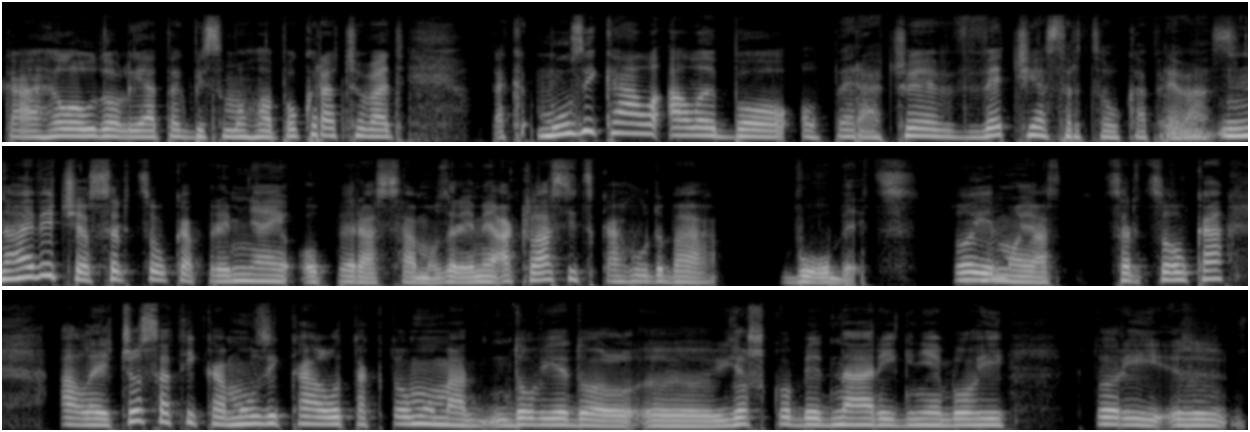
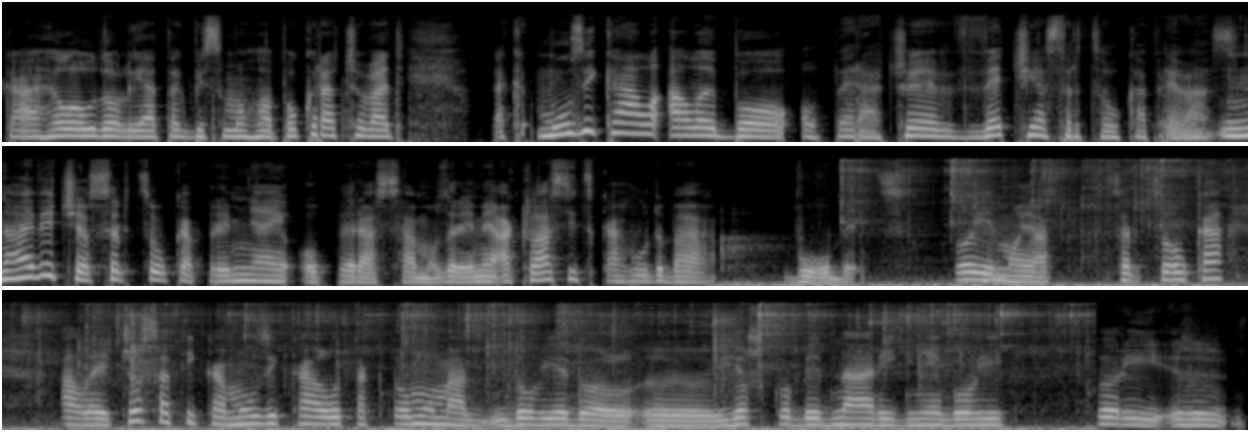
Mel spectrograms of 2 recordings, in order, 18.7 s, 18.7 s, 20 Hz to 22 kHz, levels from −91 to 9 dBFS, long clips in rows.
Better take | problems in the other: first | jangling keys; noticeable; from 10 to 18 s; peak 7 dB below the speech

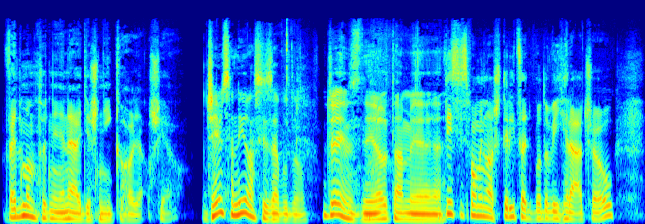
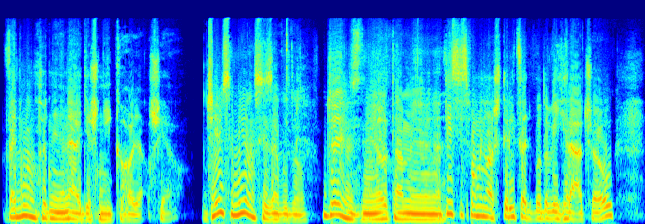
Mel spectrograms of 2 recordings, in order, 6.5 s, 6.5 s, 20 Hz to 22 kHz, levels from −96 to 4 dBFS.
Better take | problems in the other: first | distortion; heavy; 21% of the sound clipped

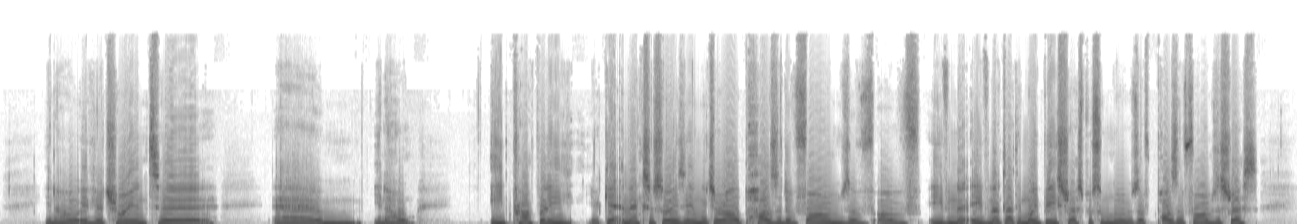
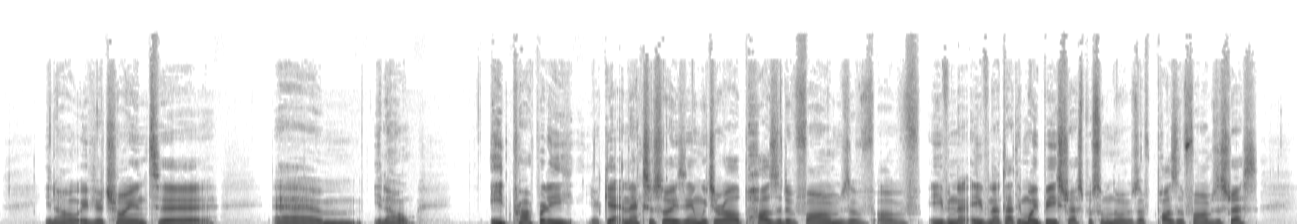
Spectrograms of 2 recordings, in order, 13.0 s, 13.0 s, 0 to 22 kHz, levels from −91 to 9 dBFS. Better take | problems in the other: second | distortion; heavy; 6 dB below the speech

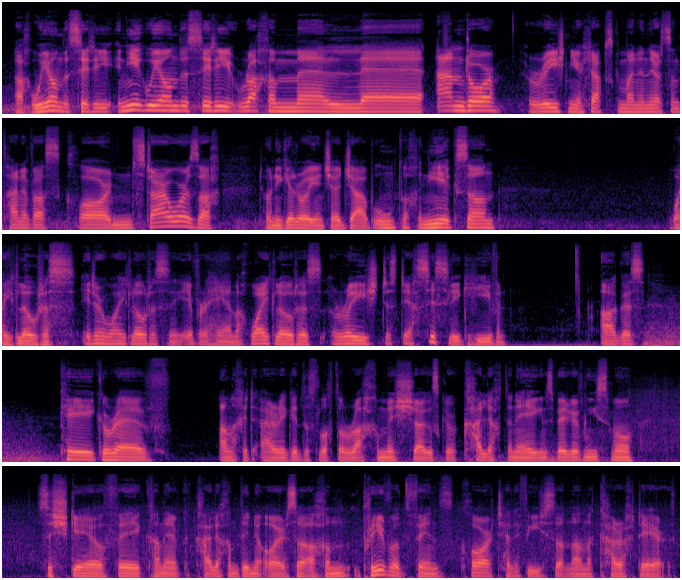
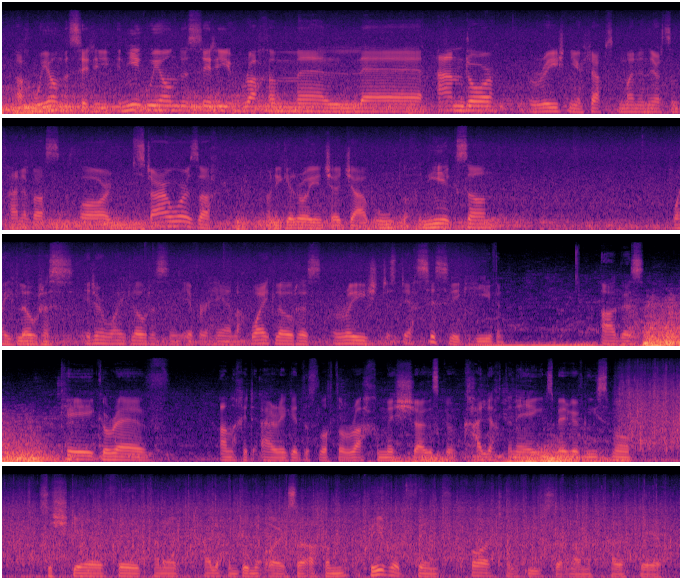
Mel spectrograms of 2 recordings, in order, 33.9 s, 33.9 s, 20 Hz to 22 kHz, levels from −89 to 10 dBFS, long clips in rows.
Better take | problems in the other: first | rain or running water; loud; throughout; 1 dB below the speech; faint in the first

